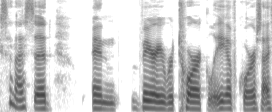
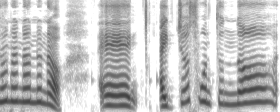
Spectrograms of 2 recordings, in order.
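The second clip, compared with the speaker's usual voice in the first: terrible put-on Israeli accent, pitched way up high; 10 semitones higher than usual. Act out a man stopping you about a question after you say you're not interested, terrible Israeli accent. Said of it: "it's a terrible Israeli accent".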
